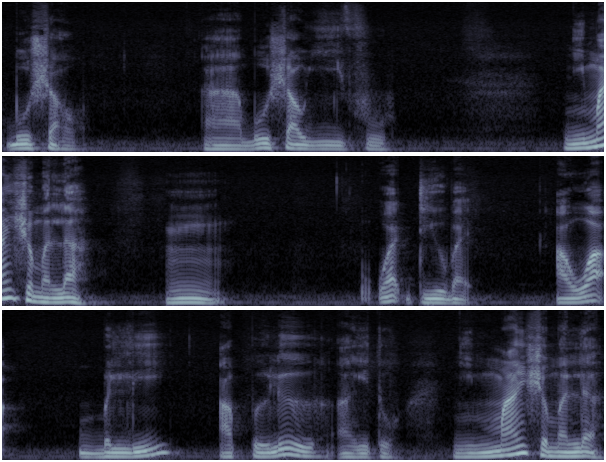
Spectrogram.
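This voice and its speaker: A man with a Malaysian accent tutoring a beginner language lesson, repeating each phrase several times and switching between languages as he explains. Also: on the low side. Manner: drills phrases by repeating them, mixes languages. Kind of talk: casual lesson walkthrough.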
